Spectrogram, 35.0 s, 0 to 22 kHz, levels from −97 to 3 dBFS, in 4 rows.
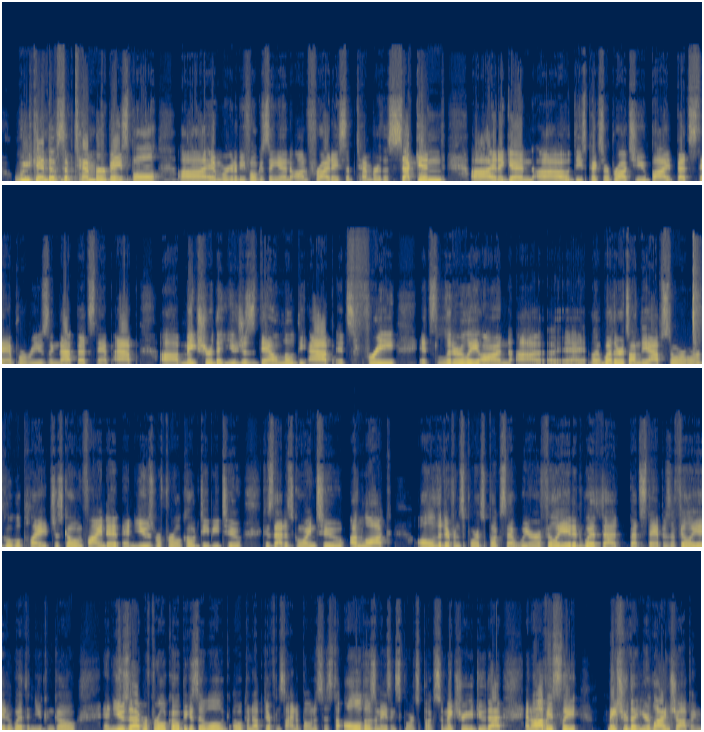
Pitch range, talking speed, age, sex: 95-130 Hz, 225 wpm, 30-49, male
